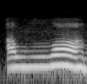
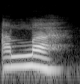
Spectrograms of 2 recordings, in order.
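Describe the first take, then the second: First: The L is pronounced heavy and thick. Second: The L is pronounced light and thin. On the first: The speaker calls it right. "lamnya dibaca tafkhim" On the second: The speaker calls it wrong. "Kalau Allah jadinya tarqiq. Dan itu salah cara bacanya"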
